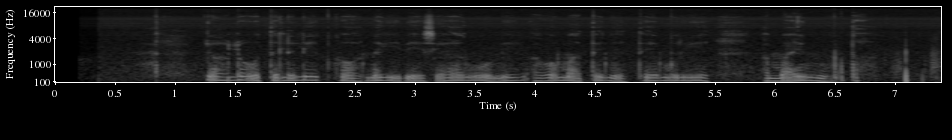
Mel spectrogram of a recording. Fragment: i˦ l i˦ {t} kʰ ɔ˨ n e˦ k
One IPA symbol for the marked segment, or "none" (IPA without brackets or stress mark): t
